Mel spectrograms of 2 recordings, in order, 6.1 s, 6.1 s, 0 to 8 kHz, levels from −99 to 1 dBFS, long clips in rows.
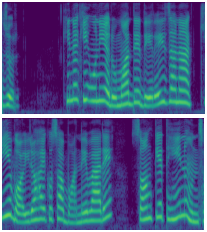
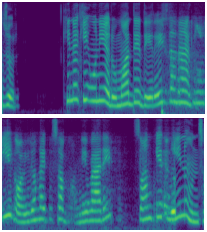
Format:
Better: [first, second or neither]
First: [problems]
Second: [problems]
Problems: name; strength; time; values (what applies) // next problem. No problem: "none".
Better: first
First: none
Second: noise reduction (neural mask model DeepFilterNet 3)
